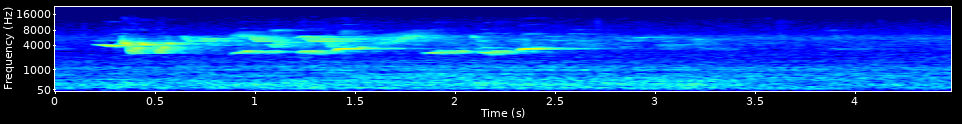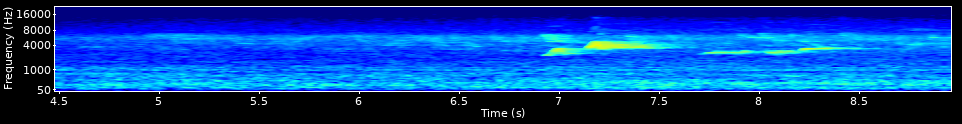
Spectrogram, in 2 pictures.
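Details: Practising Narcissus flycatcher in mountain forest: a few high scratchy whistled notes at the start, several seconds of quiet hiss, then another short burst of thin whistles near the end.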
